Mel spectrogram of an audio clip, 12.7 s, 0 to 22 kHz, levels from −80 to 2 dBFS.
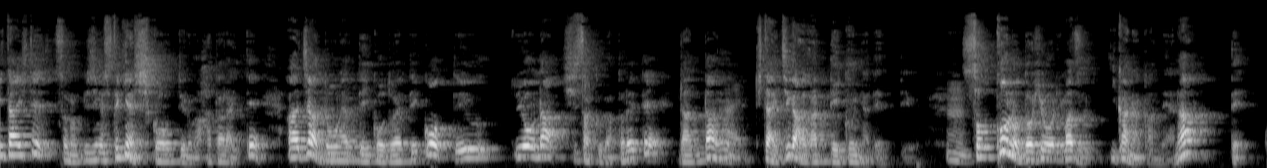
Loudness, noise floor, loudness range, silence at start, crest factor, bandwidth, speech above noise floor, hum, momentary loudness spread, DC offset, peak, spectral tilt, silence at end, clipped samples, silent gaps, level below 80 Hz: -23 LUFS; -54 dBFS; 3 LU; 0 s; 18 dB; 16 kHz; 31 dB; none; 14 LU; under 0.1%; -6 dBFS; -5 dB/octave; 0.2 s; under 0.1%; none; -66 dBFS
